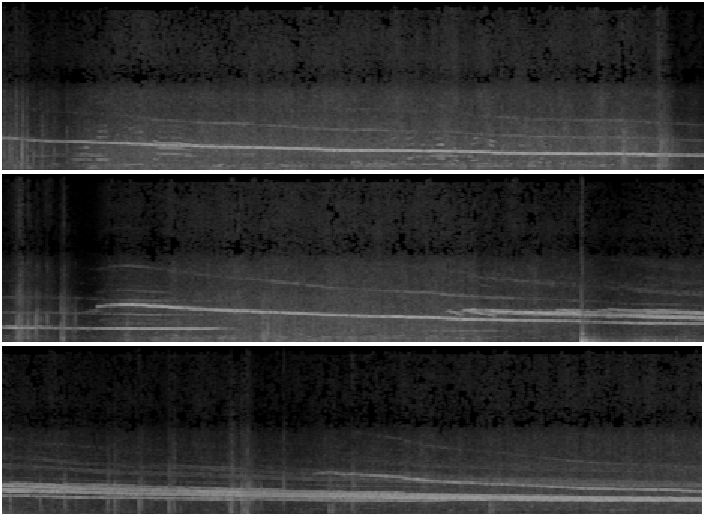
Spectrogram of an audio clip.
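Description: Fireworks crackle and hiss steadily.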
